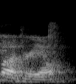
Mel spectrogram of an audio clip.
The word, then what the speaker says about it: Vaudreuil: i'm going to let you do the french pronunciations from here on out now you've done it so the marketed vodrio begins getting reinforcements from the continent now the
